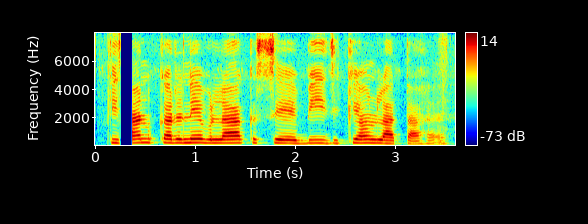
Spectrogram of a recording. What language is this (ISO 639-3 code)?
mag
